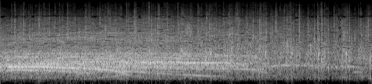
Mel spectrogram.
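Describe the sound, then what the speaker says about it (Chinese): A large audience applauds performers at the close of a comedy roast show, loud dense clapping with some cheering that tapers slightly toward the end. "我们再次把掌声送给今天优秀的表演者们"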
